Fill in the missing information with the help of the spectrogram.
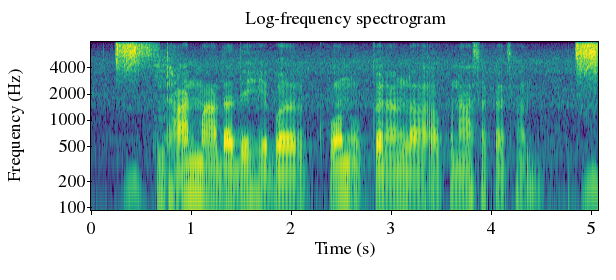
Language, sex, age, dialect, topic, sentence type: Chhattisgarhi, male, 18-24, Eastern, agriculture, question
